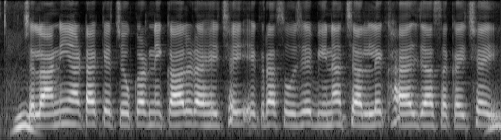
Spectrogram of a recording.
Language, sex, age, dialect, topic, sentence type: Magahi, female, 25-30, Western, agriculture, statement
